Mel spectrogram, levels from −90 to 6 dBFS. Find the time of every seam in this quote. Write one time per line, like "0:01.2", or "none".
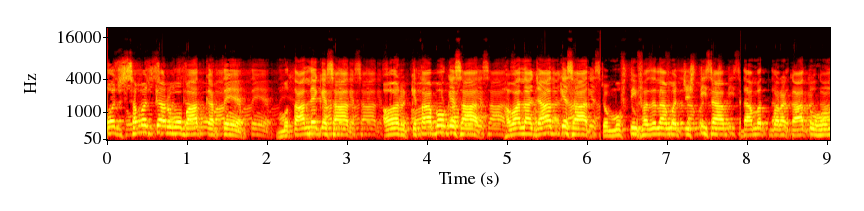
0:06.1
0:07.8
